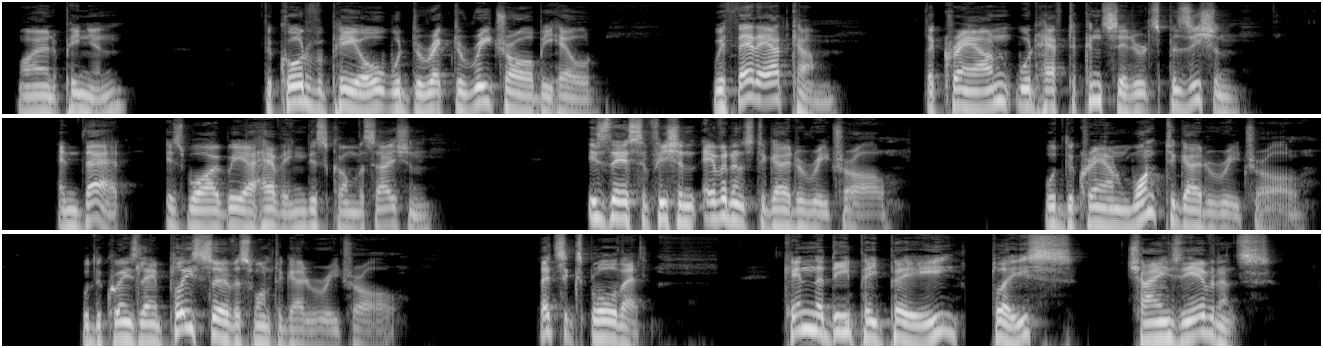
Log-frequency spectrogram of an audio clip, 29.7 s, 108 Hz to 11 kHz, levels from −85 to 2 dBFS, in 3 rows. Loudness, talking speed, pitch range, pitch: -18 LUFS, 140 wpm, 120-170 Hz, 140 Hz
